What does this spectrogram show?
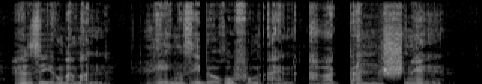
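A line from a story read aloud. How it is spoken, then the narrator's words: Very quiet, secretive. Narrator (German): sagte im Vorbeigehen so ganz leise zu ihm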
